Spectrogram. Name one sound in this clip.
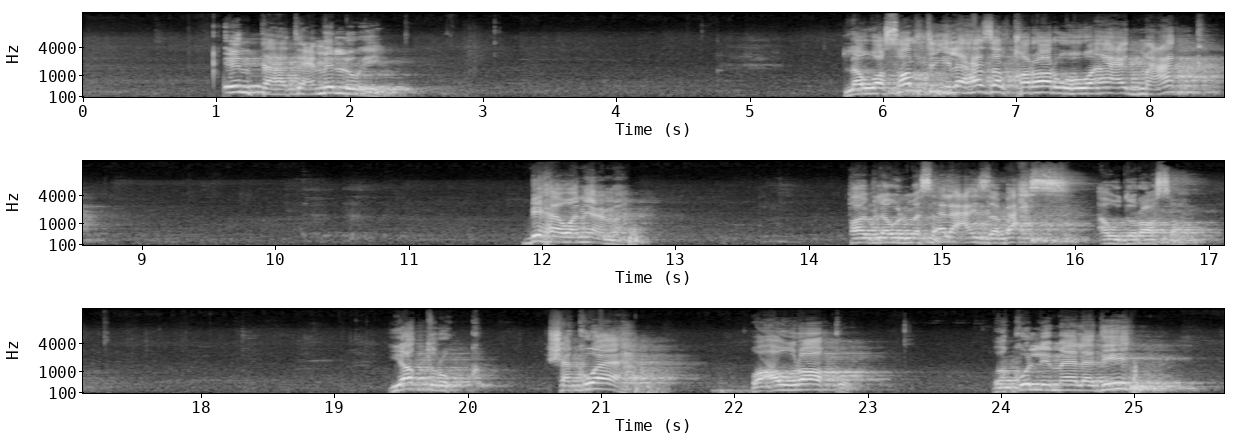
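A man speaks with animation into a microphone, in bursts with pauses, in a large echoing hall.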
